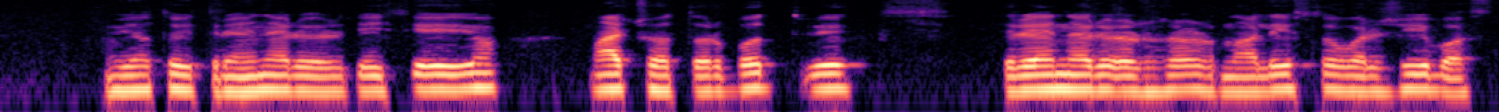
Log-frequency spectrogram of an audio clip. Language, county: Lithuanian, Vilnius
